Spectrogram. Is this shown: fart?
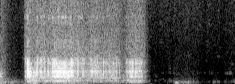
yes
